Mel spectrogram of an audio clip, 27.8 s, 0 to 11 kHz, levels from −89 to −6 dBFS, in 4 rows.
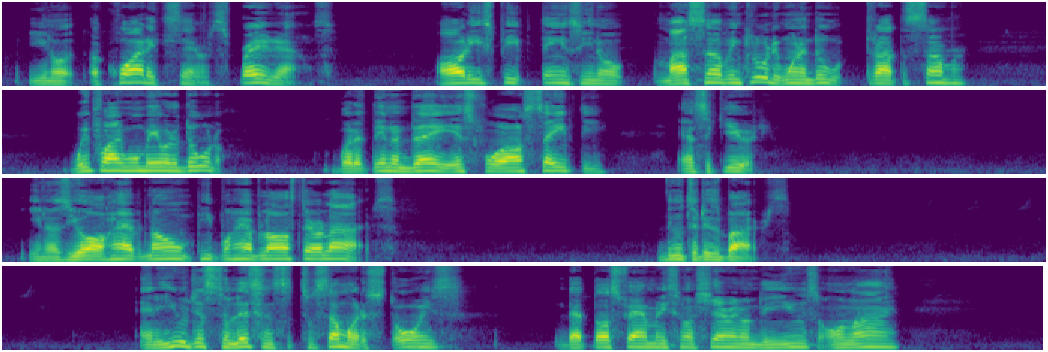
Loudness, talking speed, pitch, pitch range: -21 LUFS, 165 wpm, 135 Hz, 120-150 Hz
